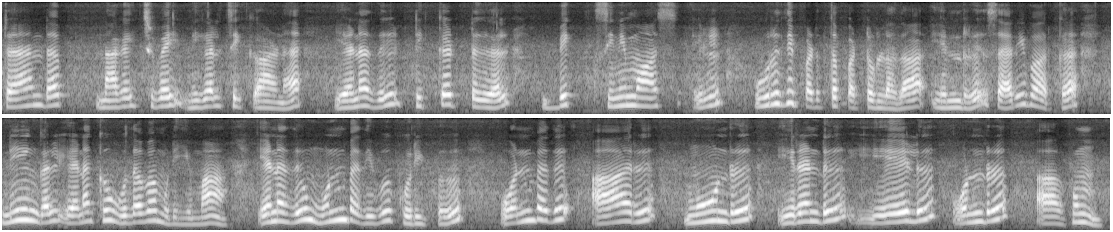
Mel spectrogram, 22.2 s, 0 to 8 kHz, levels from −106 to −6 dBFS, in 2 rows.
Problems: background sounds at intervals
